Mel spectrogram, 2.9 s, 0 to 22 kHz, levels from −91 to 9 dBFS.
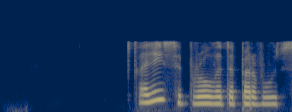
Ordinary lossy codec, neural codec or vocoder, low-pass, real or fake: none; codec, 24 kHz, 0.9 kbps, WavTokenizer, small release; 5.4 kHz; fake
